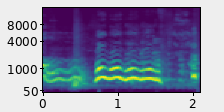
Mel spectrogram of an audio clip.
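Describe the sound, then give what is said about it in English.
A hound dog named Trini lets out a drawn-out, wavering baying howl, fairly loud, preceded by a shorter whining note and followed by a brief yip. “Shitty, that was Trini, that was a hound dog sort of.”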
